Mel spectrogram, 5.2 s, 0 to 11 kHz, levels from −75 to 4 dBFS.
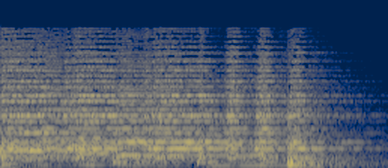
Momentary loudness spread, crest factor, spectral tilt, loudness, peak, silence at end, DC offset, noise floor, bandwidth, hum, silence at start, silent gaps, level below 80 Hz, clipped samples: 9 LU; 14 dB; -5.5 dB/octave; -19 LUFS; -6 dBFS; 0.15 s; under 0.1%; -41 dBFS; 6.6 kHz; none; 0 s; none; -36 dBFS; under 0.1%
